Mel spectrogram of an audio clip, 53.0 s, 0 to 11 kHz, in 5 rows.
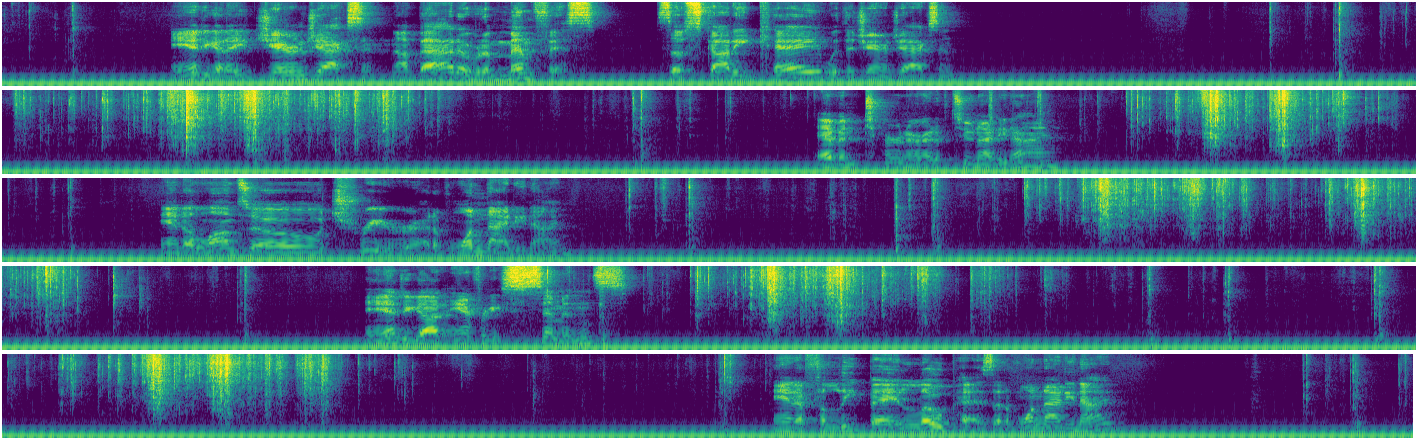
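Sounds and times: steady electrical hum: 0.0s - 53.0s
foil wrapper crinkling and tearing: 10.4s - 16.2s, 18.8s - 21.4s, 28.6s - 32.9s, 36.6s - 40.8s, 42.4s - 45.6s.

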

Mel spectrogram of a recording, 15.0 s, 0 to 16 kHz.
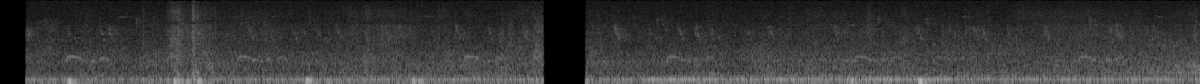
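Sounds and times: low steady rumble: 7.4s - 15.0s.

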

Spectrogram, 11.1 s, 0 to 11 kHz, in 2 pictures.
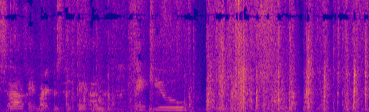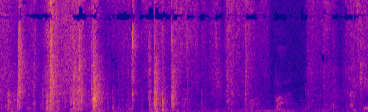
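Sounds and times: wrapping paper tearing and crinkling: 1.2s - 9.4s.

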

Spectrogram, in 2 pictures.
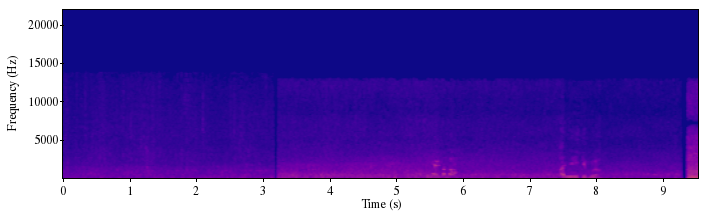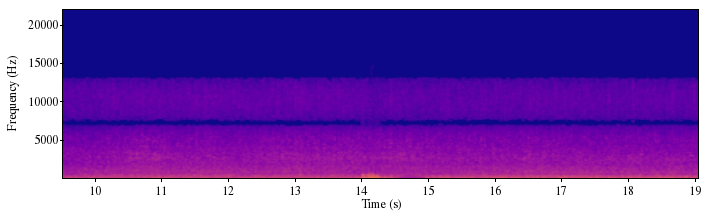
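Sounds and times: heavy downpour: 0.0s - 8.1s, 9.4s - 19.0s
rushing floodwater: 0.0s - 19.0s.

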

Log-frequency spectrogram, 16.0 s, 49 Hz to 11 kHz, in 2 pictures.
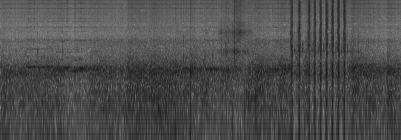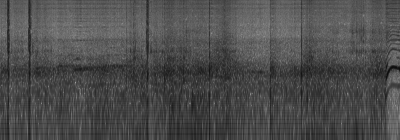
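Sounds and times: low background rumble: 0.0s - 16.0s
paintball marker shots: 5.8s - 7.0s, 8.2s - 8.8s.

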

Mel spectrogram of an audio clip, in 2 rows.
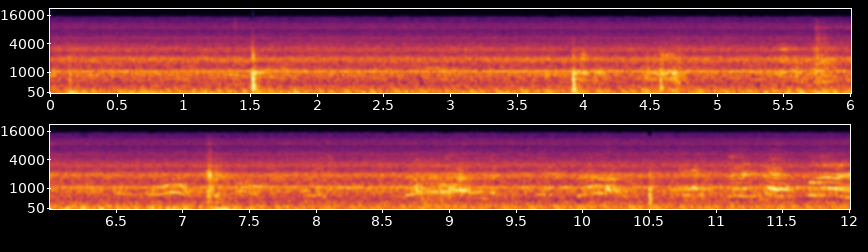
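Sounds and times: thin steady hum: 0.0s - 12.0s
vehicle engine idling: 0.0s - 12.0s.

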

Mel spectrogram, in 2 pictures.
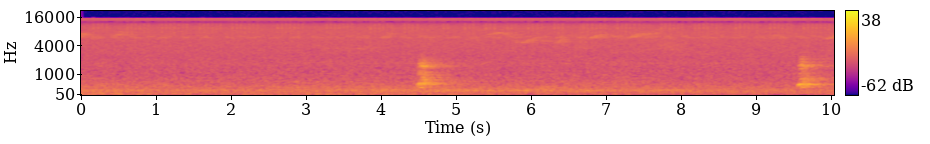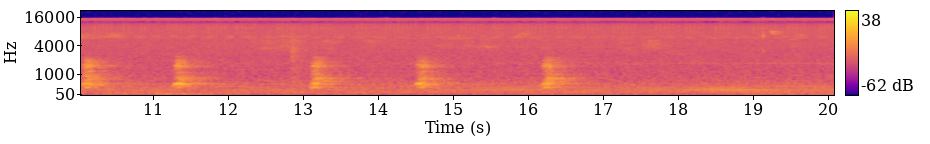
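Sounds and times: dog barking: 4.5s - 5.0s, 9.6s - 10.6s, 11.2s - 11.9s, 13.1s - 13.6s, 14.5s - 15.0s, 16.2s - 16.7s.

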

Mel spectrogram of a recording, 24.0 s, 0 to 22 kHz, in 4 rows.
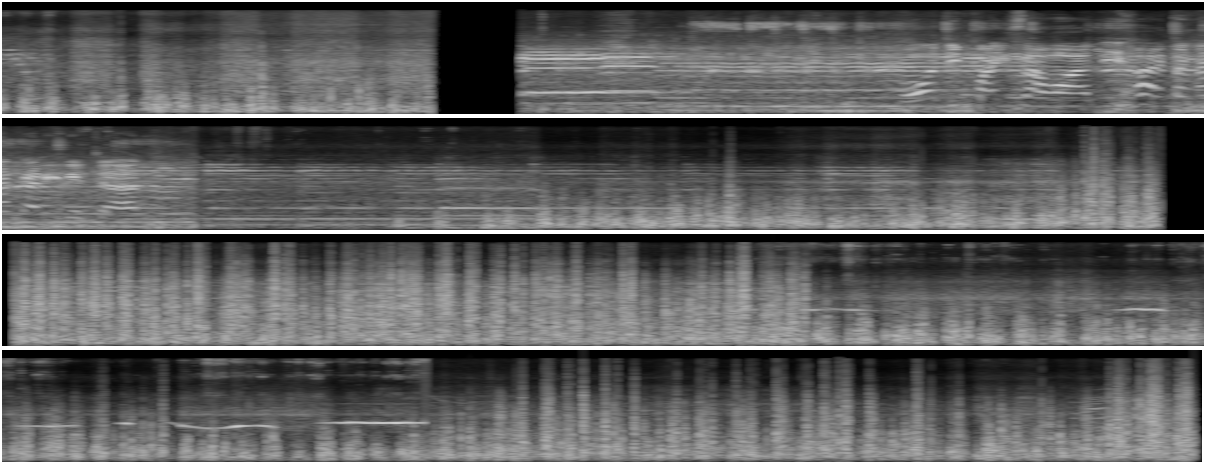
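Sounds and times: wind buffeting microphone: 0.0s - 2.2s, 3.9s - 24.0s
car road and engine noise: 0.0s - 24.0s
faint wavering whistle tone: 16.0s - 16.5s, 17.6s - 20.2s.

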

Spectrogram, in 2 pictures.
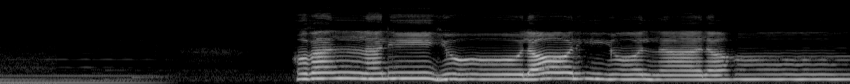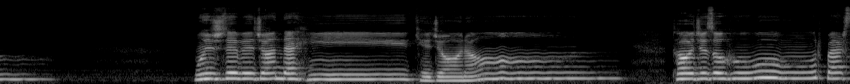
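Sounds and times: instrumental music: 0.0s - 2.2s
woman chanting: 3.0s - 9.0s, 10.5s - 17.0s.

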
